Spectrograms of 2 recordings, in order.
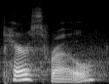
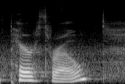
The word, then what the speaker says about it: Perthro: the time between battles perthro pronoun pronounced pair throw all right I've been saying it wrong pair throw which is the shape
